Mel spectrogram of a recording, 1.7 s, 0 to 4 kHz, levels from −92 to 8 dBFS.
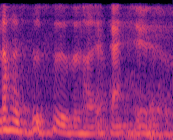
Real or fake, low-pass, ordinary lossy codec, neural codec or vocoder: fake; 3.6 kHz; none; codec, 16 kHz, 1 kbps, FunCodec, trained on Chinese and English, 50 frames a second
